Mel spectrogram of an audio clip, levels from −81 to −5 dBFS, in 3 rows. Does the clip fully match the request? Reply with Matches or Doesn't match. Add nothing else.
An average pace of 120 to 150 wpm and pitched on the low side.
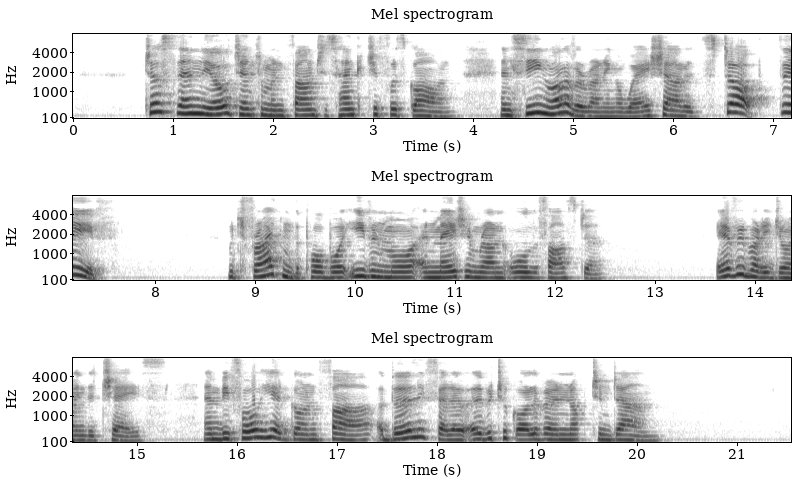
Doesn't match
